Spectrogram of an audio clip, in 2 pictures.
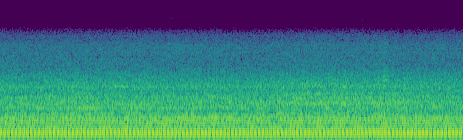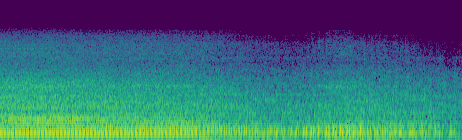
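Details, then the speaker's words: Husqvarna lawn tractor single-cylinder engine, first run after shift rod repair and reassembly: smooth, even hum for several seconds, then a clean shutdown. Runs fine. "Well, I'd say that's a success."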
